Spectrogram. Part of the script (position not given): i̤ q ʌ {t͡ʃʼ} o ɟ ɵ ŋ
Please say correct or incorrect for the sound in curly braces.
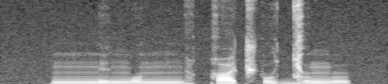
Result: correct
